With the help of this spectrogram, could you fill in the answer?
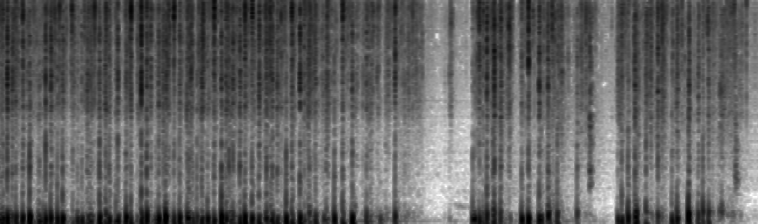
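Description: A flat, solid, hand-sized grey polyethylene foam sheet is held in both hands and tapped and scratched with long nails. It gives a rapid stream of soft, dull, low clicks and scrapes with no ring. The stream thins out, stops briefly, then returns in shorter bursts.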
